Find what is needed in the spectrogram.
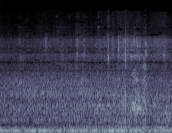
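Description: Two small dogs playing and scuffling on grass: short, quick sounds of their movement over a steady low hum.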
